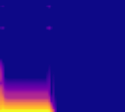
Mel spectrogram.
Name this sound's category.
Instrument samples > Synths / Electronic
